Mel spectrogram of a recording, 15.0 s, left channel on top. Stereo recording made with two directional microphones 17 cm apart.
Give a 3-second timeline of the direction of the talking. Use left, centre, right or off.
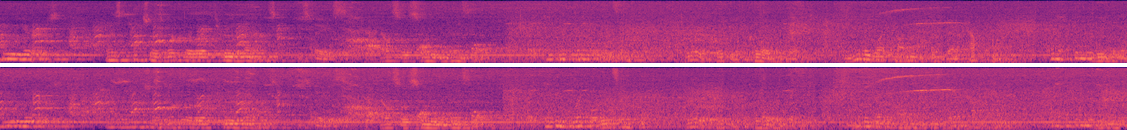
left, centre, right, left, left.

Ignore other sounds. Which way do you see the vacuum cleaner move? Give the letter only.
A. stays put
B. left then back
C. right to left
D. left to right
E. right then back
B.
